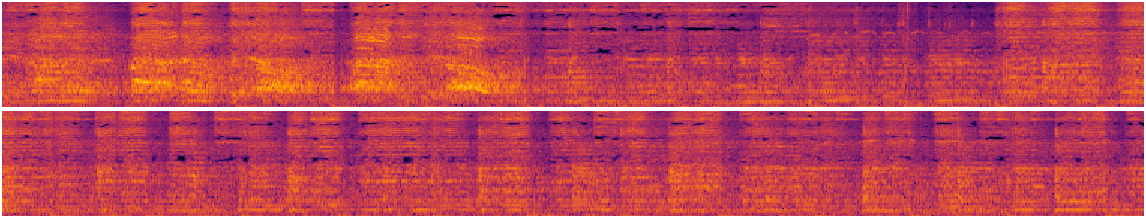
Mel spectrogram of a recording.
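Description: Ska band playing live, heard from within the audience, with the crowd's voices loud over the music in the first three seconds before the band carries on steadily.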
